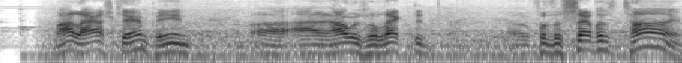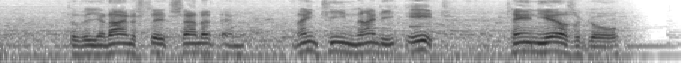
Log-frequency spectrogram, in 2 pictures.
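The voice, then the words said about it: Charleston accent, widely varying pitch. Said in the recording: “Hollings' pitch is all over the place ... Senator Hollings' Charleston accent”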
